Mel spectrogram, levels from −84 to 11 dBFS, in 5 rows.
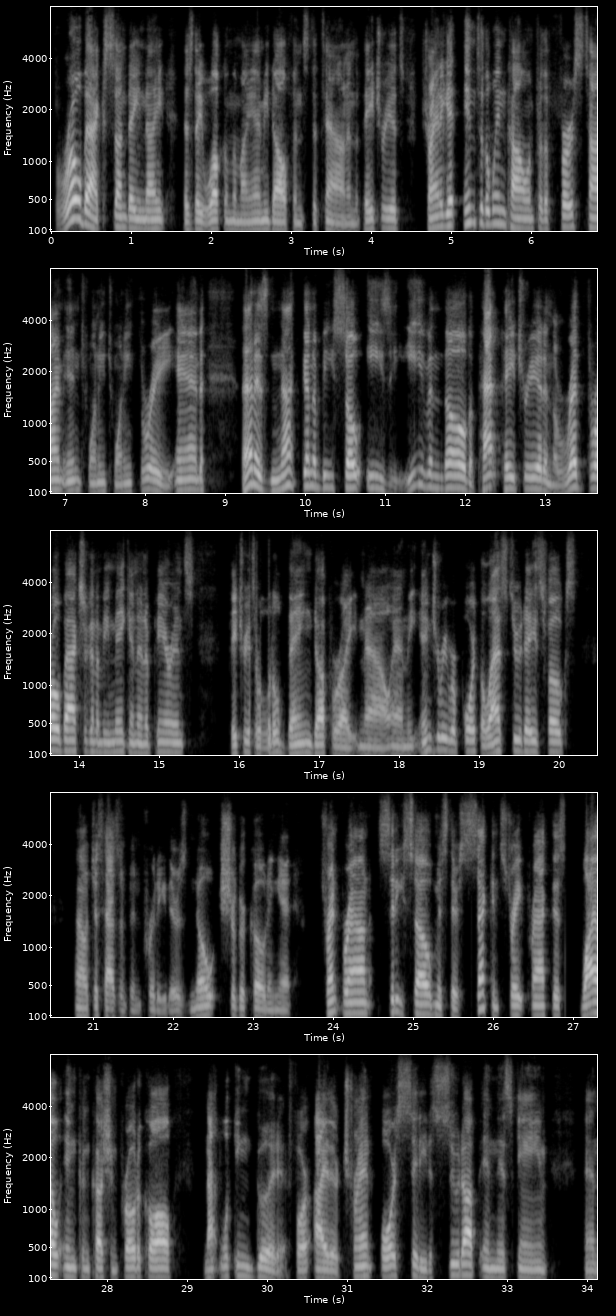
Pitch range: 105-135 Hz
